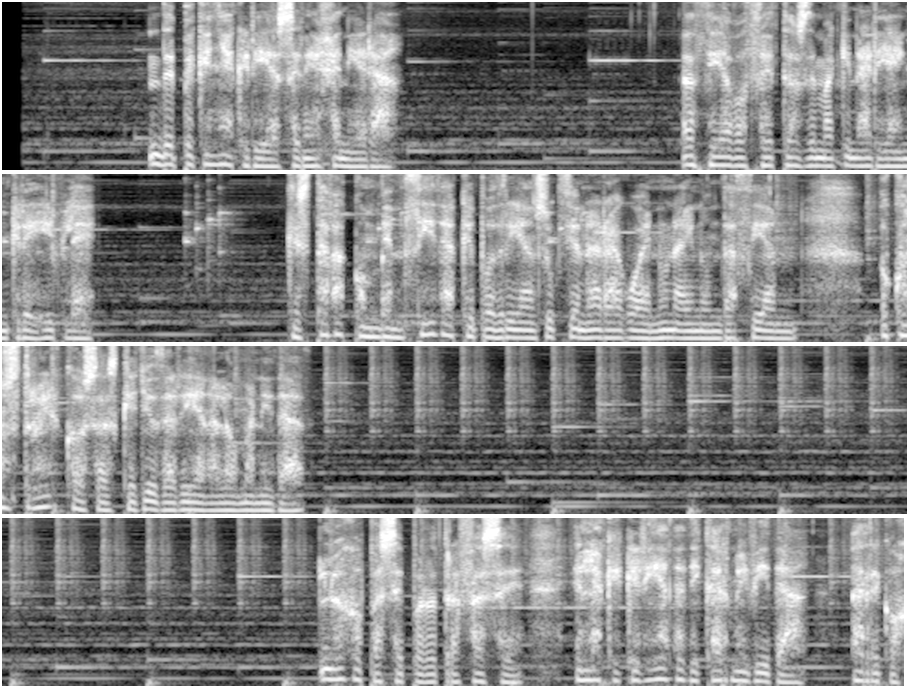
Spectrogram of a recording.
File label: DUBBING CHARACTERS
